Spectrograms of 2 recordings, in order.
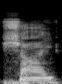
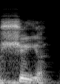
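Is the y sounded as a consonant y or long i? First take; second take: long i; consonant y. First: The y is sounded as a long i. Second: The y is sounded like the y in yes. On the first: The speaker calls it right. "We say ... the sound of these is long I" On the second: The speaker calls it wrong. "We do not say"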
